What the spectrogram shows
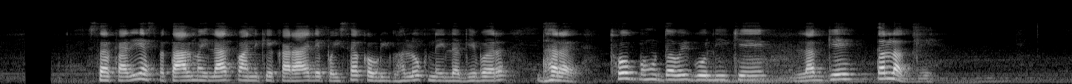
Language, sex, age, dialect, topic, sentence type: Chhattisgarhi, female, 18-24, Western/Budati/Khatahi, banking, statement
